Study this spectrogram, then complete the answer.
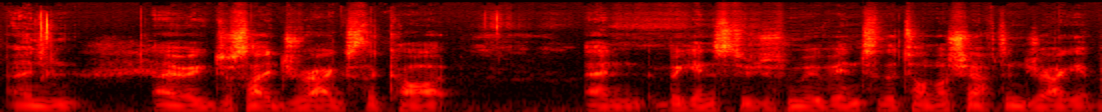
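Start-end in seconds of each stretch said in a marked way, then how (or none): none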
